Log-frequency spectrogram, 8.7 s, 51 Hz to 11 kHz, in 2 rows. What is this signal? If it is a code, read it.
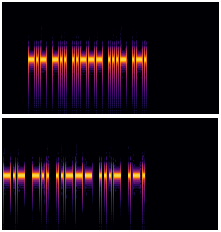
Morse code, heard as a keyed tone, about 33 wpm, 700 Hz. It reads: KD2VR KD2VR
